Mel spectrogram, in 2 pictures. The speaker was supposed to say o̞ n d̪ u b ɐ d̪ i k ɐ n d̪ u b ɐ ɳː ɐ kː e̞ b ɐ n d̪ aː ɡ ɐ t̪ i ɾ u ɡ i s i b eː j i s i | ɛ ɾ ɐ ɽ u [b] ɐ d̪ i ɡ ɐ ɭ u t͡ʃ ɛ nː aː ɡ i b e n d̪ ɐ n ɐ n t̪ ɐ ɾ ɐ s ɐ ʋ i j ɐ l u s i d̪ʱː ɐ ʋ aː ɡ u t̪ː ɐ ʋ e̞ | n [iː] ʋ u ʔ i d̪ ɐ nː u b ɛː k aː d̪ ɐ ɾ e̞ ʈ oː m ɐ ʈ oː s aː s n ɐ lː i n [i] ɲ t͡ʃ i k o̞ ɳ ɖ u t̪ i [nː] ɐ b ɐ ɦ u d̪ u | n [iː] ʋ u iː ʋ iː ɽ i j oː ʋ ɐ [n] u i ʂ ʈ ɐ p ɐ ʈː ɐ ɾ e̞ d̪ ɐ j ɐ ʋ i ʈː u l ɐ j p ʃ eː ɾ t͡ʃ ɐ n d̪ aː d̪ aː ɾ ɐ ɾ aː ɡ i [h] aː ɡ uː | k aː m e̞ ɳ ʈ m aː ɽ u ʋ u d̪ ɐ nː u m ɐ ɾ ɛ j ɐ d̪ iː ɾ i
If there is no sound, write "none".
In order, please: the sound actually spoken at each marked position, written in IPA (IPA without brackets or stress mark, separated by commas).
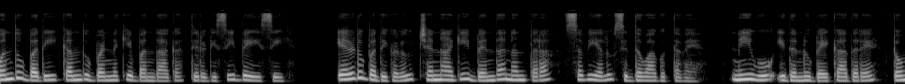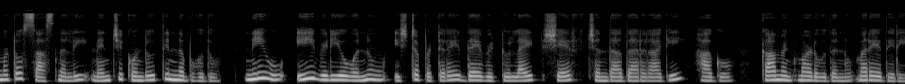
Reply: b, iː, e, nː, iː, nː, h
